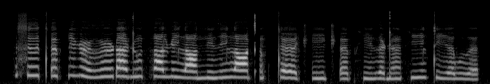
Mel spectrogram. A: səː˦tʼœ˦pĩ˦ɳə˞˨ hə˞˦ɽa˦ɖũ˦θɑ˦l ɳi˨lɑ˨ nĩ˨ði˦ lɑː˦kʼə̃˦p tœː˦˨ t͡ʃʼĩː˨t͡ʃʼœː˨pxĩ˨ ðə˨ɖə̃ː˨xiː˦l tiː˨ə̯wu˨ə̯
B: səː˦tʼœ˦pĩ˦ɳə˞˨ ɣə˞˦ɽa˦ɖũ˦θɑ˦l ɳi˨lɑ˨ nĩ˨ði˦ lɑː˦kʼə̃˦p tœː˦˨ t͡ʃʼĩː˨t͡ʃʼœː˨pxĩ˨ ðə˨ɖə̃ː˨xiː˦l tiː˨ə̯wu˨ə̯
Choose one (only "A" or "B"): B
